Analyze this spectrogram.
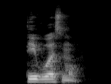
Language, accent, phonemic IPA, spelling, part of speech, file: French, France, /de.vwaz.mɑ̃/, dévoisement, noun, LL-Q150 (fra)-dévoisement.wav
- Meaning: devoicing, surdization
